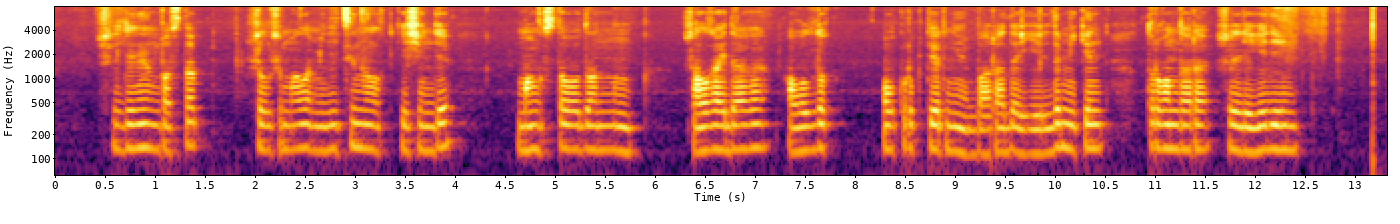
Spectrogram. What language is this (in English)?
Kazakh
